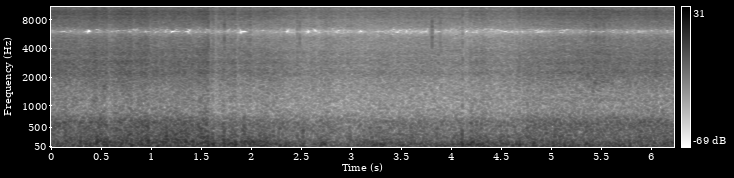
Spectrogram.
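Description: Wind from a paraglider's flight buffeting the camera microphone: a steady low rumble.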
